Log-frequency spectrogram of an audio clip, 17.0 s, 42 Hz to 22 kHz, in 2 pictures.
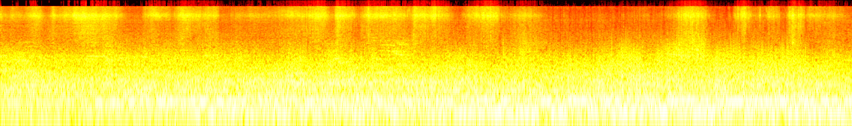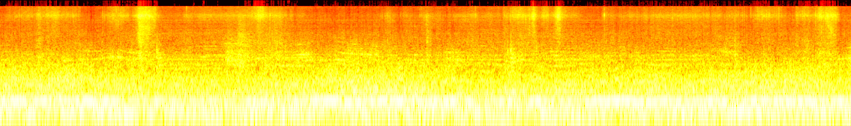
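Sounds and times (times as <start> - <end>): loud low hum: 0.0 - 17.0.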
